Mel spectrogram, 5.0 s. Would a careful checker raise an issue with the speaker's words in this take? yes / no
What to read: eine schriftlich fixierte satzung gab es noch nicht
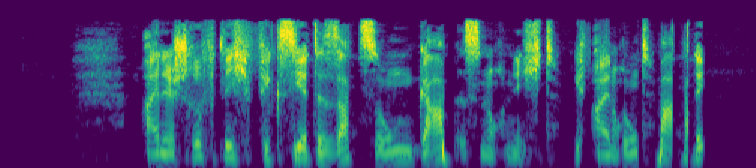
yes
